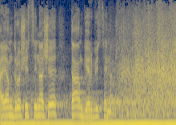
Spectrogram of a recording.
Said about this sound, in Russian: Здесь спикера Папуашвили однопартийцы перебили аплодисментами.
